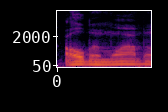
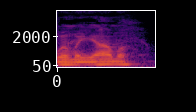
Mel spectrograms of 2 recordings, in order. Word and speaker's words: Wembanyama: They get Obenwamba, whatever his name is. I can't never pronounce it. – Wembanyama.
